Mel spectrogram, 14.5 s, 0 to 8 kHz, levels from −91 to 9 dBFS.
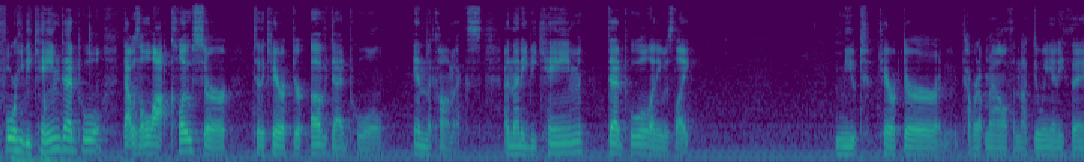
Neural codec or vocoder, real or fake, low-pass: none; real; 7.2 kHz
